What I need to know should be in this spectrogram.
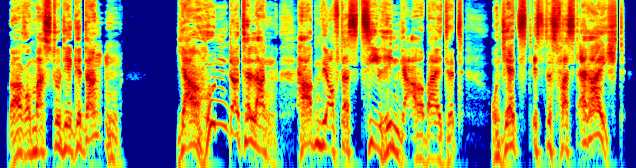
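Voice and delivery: high, forceful exhortation; zealous senior demon. Acted. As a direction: proclaim the cause with fervour. Hastur exhorts Crowley.

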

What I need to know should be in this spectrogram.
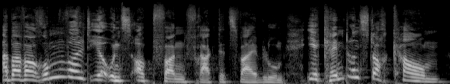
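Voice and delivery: eager tourist Zweiblum. Acted. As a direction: play the puzzled, cheerful traveller.

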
